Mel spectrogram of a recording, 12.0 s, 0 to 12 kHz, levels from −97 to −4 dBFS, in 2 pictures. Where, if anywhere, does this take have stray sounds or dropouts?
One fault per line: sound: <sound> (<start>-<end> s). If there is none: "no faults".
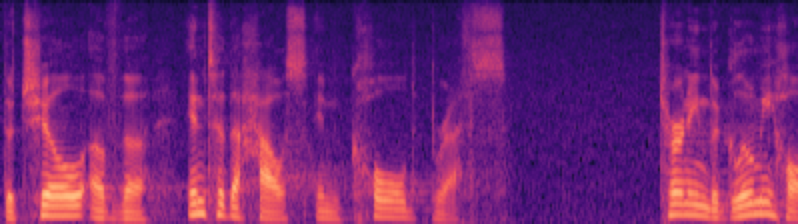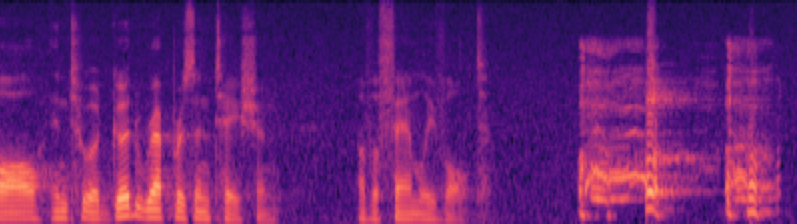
sound: cough (10.3-11.8 s)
